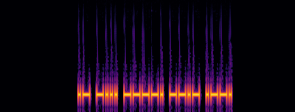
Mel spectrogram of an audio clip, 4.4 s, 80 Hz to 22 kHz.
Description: Morse code, heard as a keyed tone, about 34 wpm, 700 Hz. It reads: AB9QP
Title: USA Call Signs - 5 Characters - 4x Character Spacing - 35wpm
